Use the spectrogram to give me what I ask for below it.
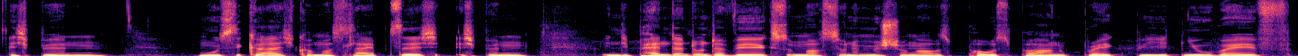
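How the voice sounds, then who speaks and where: Easygoing young musician guest. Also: male voice, medium pitch, takes it slowly, a little mellow. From Karlsruhe area, Germany. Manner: casual, slangy, easygoing. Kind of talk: casual radio interview. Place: radio studio.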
